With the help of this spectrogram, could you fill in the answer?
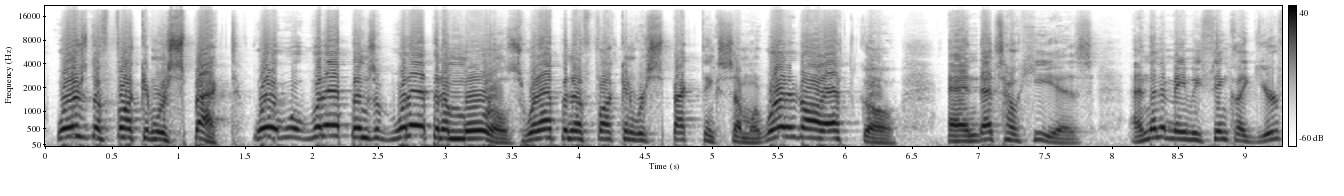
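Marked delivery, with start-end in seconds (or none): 0.1-6.4 put-on high, loud indignant rant as an old man; imitating papa railing against lost morals; outraged grandpa. Grandson imitates papa, loud and high with indignation. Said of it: "my papa was like".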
